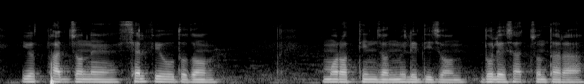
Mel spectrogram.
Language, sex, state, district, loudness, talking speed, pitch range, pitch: Chakma, male, Tripura, Unakoti, -21 LUFS, 115 wpm, 110-120 Hz, 115 Hz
